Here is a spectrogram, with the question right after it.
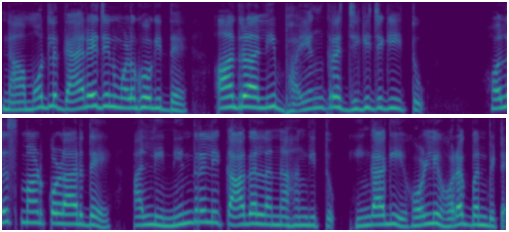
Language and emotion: Kannada, disgusted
